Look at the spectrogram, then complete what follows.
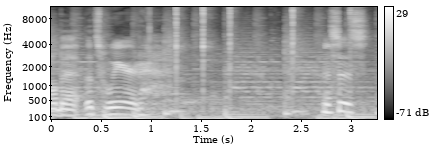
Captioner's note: lock clicking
